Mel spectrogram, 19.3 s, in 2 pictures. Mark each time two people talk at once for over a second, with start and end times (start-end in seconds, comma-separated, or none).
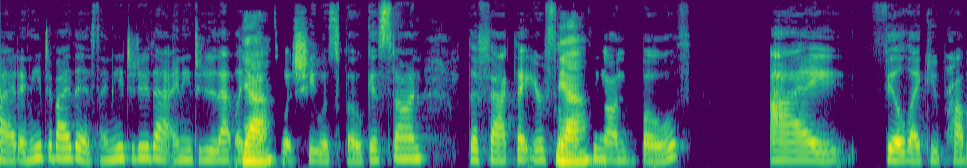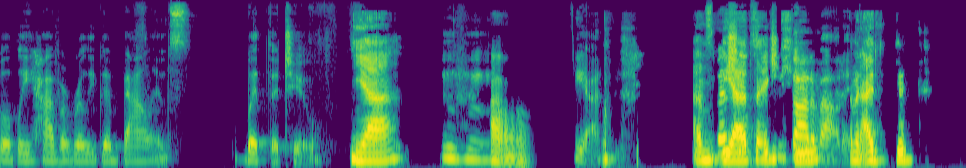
16.7-18.3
